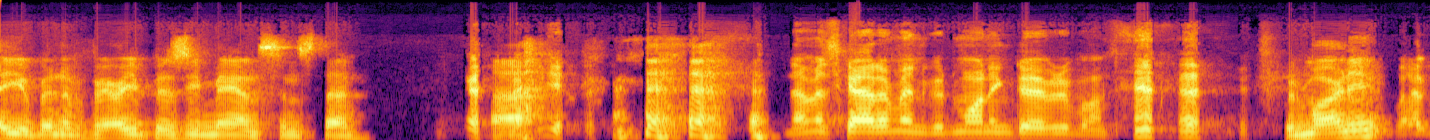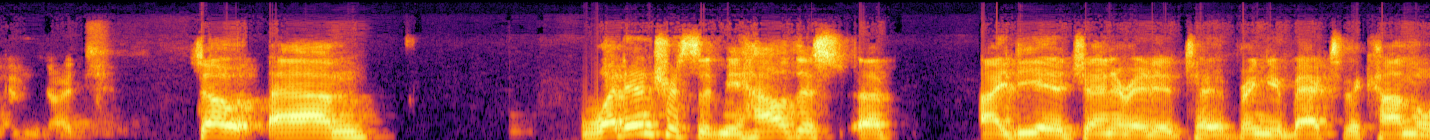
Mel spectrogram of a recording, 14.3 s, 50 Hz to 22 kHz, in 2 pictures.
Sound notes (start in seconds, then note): 2.3 Sadhguru laughs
